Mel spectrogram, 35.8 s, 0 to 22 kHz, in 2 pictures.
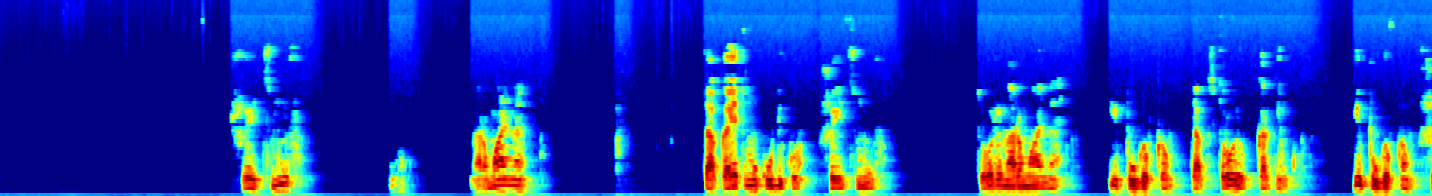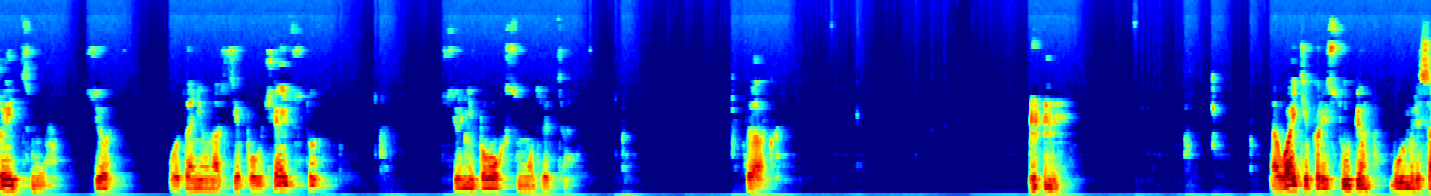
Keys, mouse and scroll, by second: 1.0-1.6 middle drag, 2.4-3.5 right drag, 3.9-5.2 middle drag, 6.4 shift+middle drag, 7.4 shift+middle drag, 8.4 middle drag, 10.2-11.5 right drag, 11.8-12.6 middle drag, 13.0 shift+middle drag, 14.1 shift+middle click, 15.5 click, 16.0 shift+middle drag, 17.7 right click, 19.4-20.0 middle drag, 20.5-21.5 middle drag, 22.3 shift+middle drag, 23.4 shift+middle drag, 23.8-24.2 middle drag, 25.3-25.6 shift+middle drag, 25.8-26.9 middle drag, 27.2 shift+middle click, 28.2 click, 29.0 shift+middle drag, 32.0 click, 32.4 shift+middle click, 33.2 shift+middle drag, 34.0 shift+middle drag, 34.8 shift+middle click.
